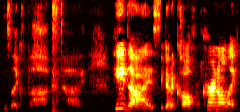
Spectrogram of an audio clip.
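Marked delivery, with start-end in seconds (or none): 0.3-1.3 whispered last words; hushed, hammed-up death whisper; mock dying gasp. Acting out Liquid's dying words.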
